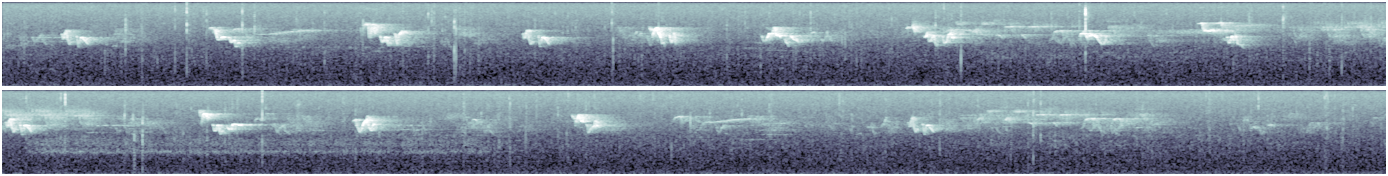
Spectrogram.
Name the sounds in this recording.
Wood Thrush, Red-eyed Vireo, Eastern Wood-Pewee, Indigo Bunting, Black-throated Blue Warbler, Ovenbird, Yellow-bellied Sapsucker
